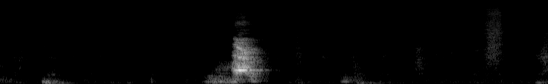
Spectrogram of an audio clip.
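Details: Komondor puppies: a single short, sharp bark rises out of near silence, preceded and followed by faint low grunts and small rustling sounds indoors.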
